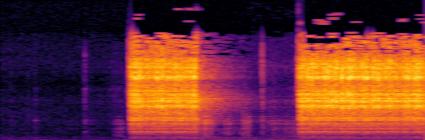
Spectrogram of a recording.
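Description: Model T buzz coil buzzing in two bursts as the micro switch is pressed, firing sparks across the spark plug under test: a short buzz about half a second in, then a longer one from about a second and a half.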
